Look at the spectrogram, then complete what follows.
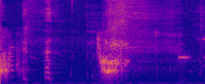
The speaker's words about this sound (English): it sounds like your dog's ready for a training session in the background, which I can understand. I have a hound myself.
